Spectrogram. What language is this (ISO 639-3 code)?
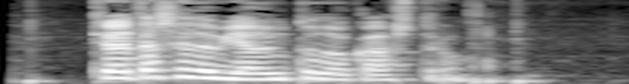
glg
